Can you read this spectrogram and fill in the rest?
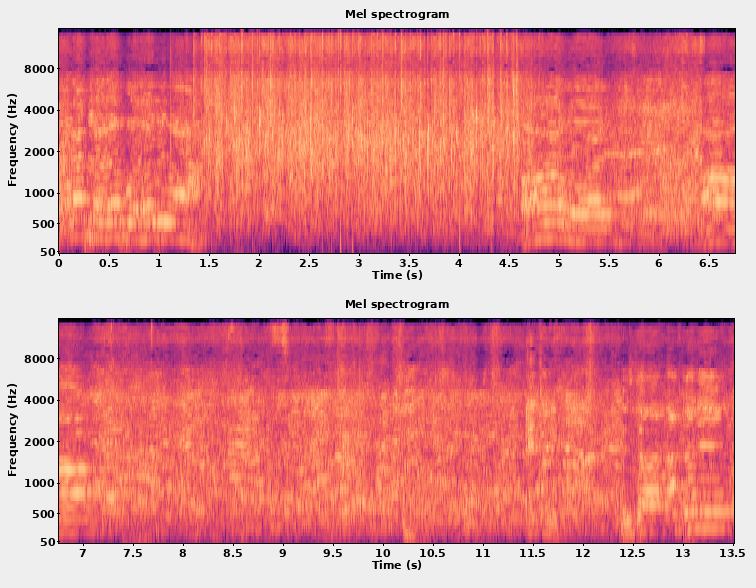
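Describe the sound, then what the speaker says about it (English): An audience at a school computer lab handover ceremony at Jones Moore Public School in Liberia claps and chatters, a crowd of hands applauding beneath lively voices and calls that carry over most of the stretch. "Clap your hands for everyone."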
